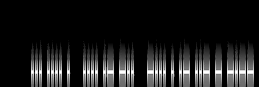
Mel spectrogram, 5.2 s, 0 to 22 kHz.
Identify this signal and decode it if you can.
Morse code, heard as a keyed tone, about 30 wpm, 700 Hz. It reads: SHE HAD BEAUTY
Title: Sentences from Top 1000 Words - Review Part 5 - 30wpm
